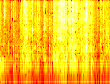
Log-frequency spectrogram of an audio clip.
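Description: Clear plastic bag crinkling as hands handle it and the stickers inside, a rapid, irregular crackle.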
